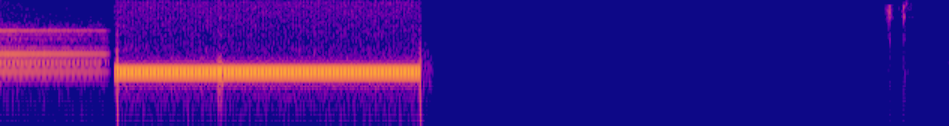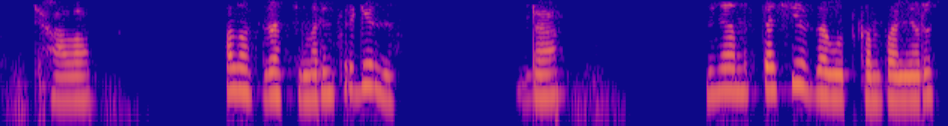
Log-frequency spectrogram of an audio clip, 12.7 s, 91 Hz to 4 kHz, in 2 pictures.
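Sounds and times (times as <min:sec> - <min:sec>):
telephone tones while a call is being connected: 0:00.7 - 0:02.9
speech: 0:07.9 - 0:09.1, 0:09.8 - 0:10.3, 0:11.0 - 0:12.6.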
